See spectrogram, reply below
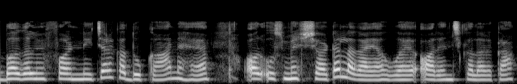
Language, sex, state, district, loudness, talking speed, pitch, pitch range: Hindi, male, Jharkhand, Garhwa, -15 LUFS, 175 wpm, 240 Hz, 220-260 Hz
